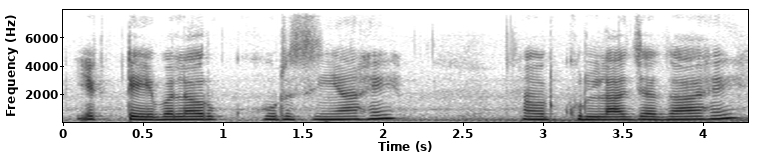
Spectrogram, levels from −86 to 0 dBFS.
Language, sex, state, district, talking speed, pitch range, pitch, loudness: Hindi, female, Himachal Pradesh, Shimla, 125 wpm, 200-215 Hz, 205 Hz, -14 LUFS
